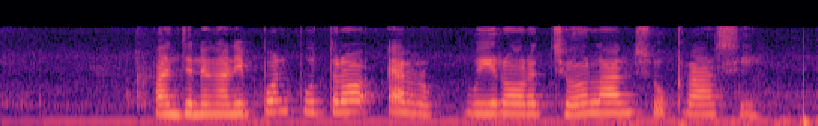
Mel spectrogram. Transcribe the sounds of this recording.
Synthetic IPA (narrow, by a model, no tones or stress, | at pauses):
paɲd͡ʒənəŋanipʊnput̪ɾɔɛrwiɾɔrd̥ʒ̥ɔ̤lansukɾasi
